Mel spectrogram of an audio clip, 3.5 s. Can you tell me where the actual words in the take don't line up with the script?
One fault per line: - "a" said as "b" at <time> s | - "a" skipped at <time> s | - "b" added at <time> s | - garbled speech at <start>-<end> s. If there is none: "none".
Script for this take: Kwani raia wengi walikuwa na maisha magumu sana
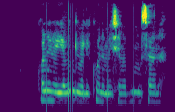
none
